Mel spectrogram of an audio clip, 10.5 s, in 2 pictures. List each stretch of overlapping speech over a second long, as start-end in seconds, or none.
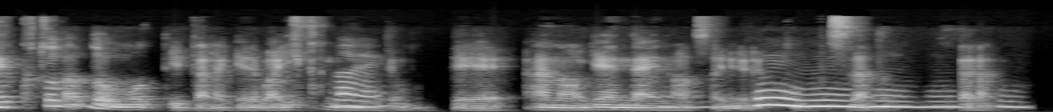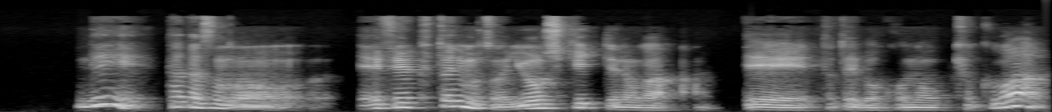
3.3-5.1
